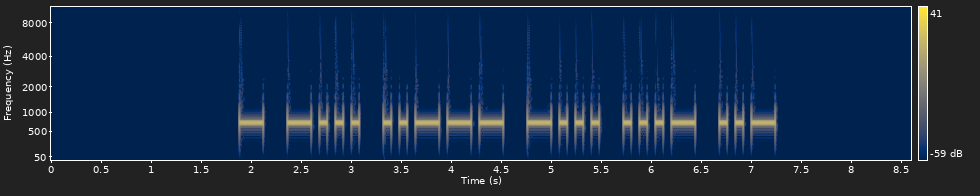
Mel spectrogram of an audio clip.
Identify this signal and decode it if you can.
Morse code, heard as a keyed tone, about 15 wpm, 700 Hz. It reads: TB2BVU
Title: DXCC-100 Call Signs - 6 Characters - 15wpm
